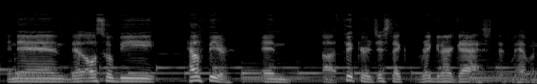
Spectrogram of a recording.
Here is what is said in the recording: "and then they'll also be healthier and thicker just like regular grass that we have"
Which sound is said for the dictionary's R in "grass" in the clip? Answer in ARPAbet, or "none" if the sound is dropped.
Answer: none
